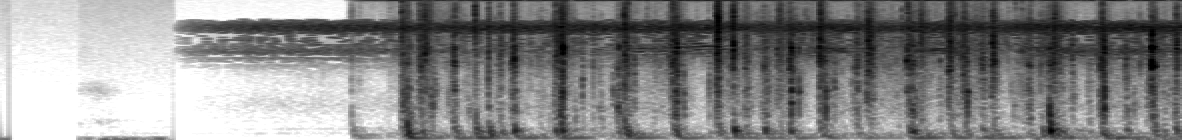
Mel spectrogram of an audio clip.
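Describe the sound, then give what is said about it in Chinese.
Horse hooves clip-clop in a steady stream of many beats as riders set off, beginning after a short quiet lead-in, over a constant high-pitched hiss. “我早已准备妥当，我们这就骑马上路便是。”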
